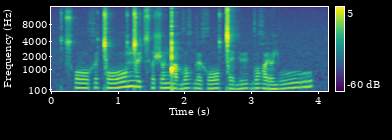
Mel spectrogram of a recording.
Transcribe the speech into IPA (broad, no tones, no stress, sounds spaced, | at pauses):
t͡sʰ oː x ø ǀ oː ŋ͡ǀ y t͡sʰ ə ʃ ə ŋ͡ǃ ɐ ɡ u ʁ ɡ ø x oː ǀ e d̪ yː ɡ u ʁ ø ɾ ø j uː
